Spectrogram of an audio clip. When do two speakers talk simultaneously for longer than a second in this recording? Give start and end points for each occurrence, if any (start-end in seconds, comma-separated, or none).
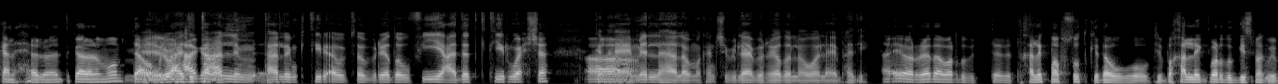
1.2-2.5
